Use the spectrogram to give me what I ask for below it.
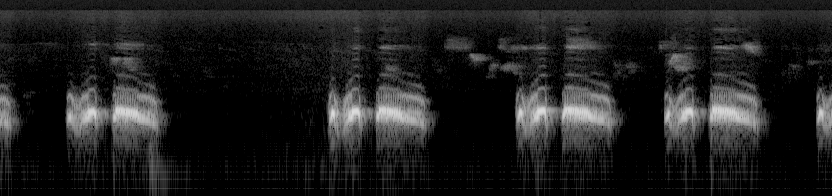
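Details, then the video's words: Spotted dove decoy luring coos, used to stimulate other doves, recorded directly with no background noise. Four paired coo phrases are spaced irregularly, including one pause of nearly two seconds, against an otherwise silent background. "CU ĐẤT GÁY GỌI CHIÊU GÙ"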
